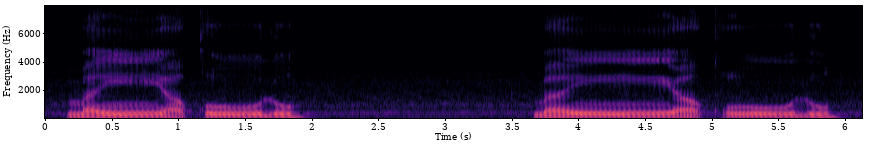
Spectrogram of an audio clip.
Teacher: قاف کو موٹا پڑھیں گے اور آگے واو مدہ آ گیا ہے تو اس کو تھوڑا سا کھینچ کے پڑھیں گے ایک الف کی مقدار میں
